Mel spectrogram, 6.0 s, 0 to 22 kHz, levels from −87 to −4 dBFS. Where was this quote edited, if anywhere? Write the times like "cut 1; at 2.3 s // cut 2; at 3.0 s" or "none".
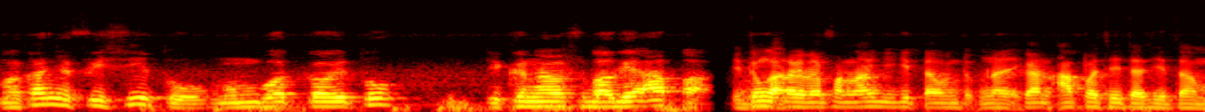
cut 1; at 3.4 s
